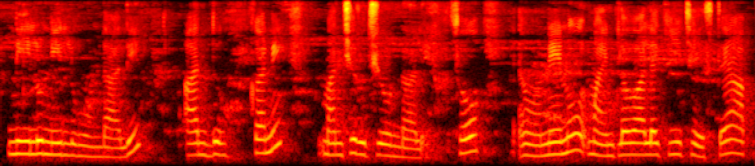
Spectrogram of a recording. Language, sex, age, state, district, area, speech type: Telugu, female, 18-30, Telangana, Sangareddy, urban, spontaneous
